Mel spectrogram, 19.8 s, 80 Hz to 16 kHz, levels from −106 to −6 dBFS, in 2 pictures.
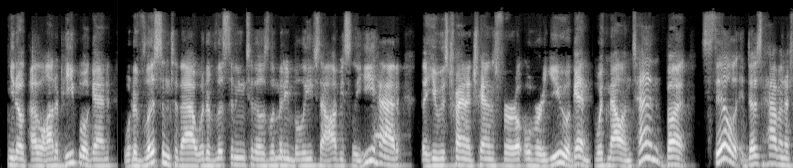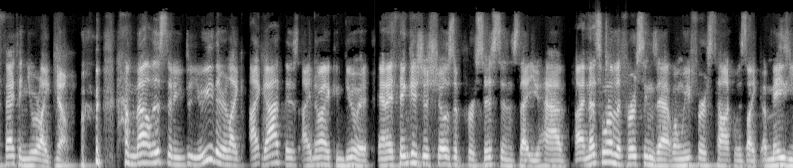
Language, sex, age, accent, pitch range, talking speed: English, male, 20-39, American, 135-165 Hz, 265 wpm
